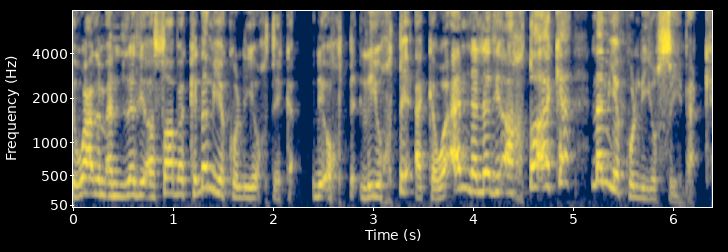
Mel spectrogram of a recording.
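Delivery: ordinary talk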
